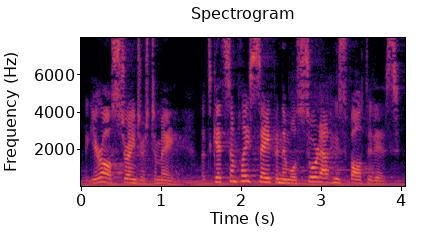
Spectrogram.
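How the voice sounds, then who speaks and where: An actress playing a guarded, decisive military commander in a video game, blunt and firm in manner. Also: female voice, medium pitch, animated, a little fast, lightly acted. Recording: reverberant hall under music.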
